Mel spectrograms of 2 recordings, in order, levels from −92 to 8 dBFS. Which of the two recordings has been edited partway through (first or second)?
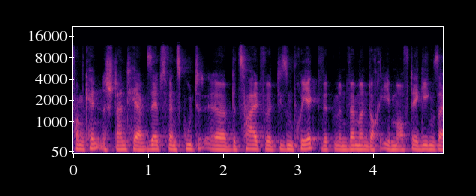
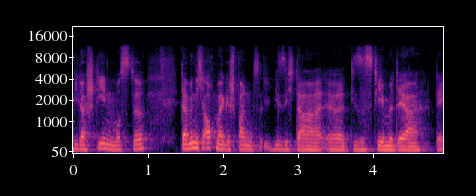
first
